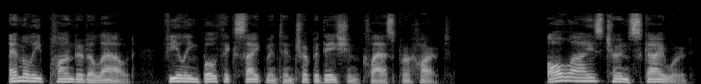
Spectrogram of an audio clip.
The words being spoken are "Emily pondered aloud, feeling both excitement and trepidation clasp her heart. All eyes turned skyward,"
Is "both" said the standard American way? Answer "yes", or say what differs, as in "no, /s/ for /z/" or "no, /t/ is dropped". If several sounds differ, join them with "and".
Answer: yes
